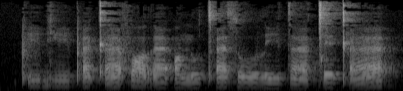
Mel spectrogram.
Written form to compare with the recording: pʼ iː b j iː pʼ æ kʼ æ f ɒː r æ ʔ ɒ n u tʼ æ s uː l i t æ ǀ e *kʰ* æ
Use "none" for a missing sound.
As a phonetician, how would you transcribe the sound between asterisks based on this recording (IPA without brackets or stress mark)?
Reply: kʼ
